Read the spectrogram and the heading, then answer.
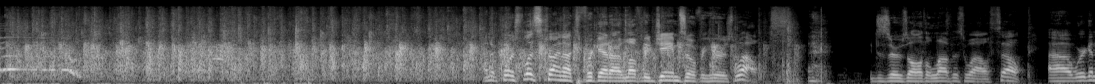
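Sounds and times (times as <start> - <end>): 
audience applause: 0.0 - 8.1
speech: 4.9 - 7.9, 8.8 - 10.9.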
